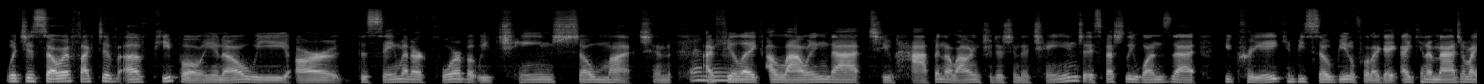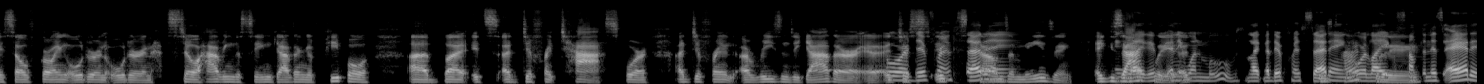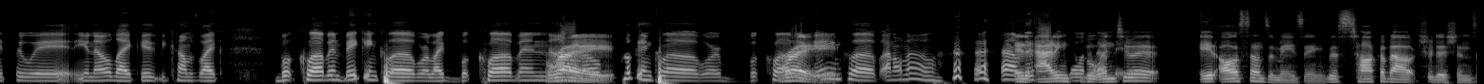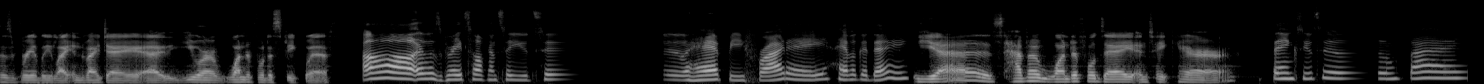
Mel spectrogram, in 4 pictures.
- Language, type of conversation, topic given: English, unstructured, What new tradition would you most like to start with friends or family this year?
- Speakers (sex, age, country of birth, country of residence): female, 20-24, United States, United States; female, 45-49, United States, United States
- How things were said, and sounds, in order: mechanical hum; distorted speech; chuckle; static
